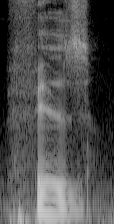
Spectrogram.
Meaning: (noun) 1. An emission of a rapid stream of bubbles 2. The sound of such an emission 3. A carbonated beverage, especially champagne; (verb) To emit bubbles
- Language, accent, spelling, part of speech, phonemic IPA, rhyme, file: English, US, fizz, noun / verb, /fɪz/, -ɪz, En-us-fizz.ogg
